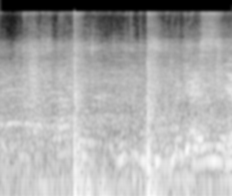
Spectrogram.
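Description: Boxing gloves landing during a close sparring exchange: two sharp thuds, the first about three-quarters of a second in and the second about half way through, over background voices.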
